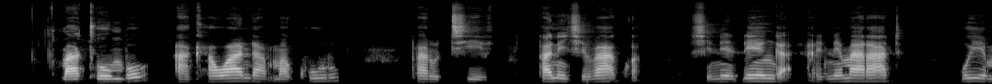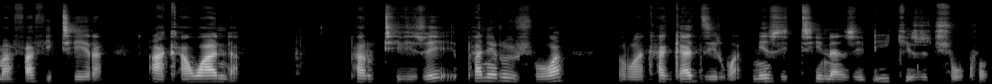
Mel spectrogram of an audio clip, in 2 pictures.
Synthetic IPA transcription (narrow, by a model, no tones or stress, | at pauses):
matʰo̞mbo̞ | akʰawandamakʰuɾu | pʰaɾutʰiːʋi | pane̞t͡ʃiʋakwa̰ | t͡ʃine̞ɗe̞ŋɡa̰rḭne̞maɾatʰḁ | uje̞mafa̰fitʰe̞ɾa̰ | akʰawanda̰ | pʰaɾutʰiʋiʐepʰane̞ɾuʒowa | rwakʰaɡʱad͡zirwa̰ne̞ʐitʰinaʐiɗikʰiʐit͡ʂuːkʰu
